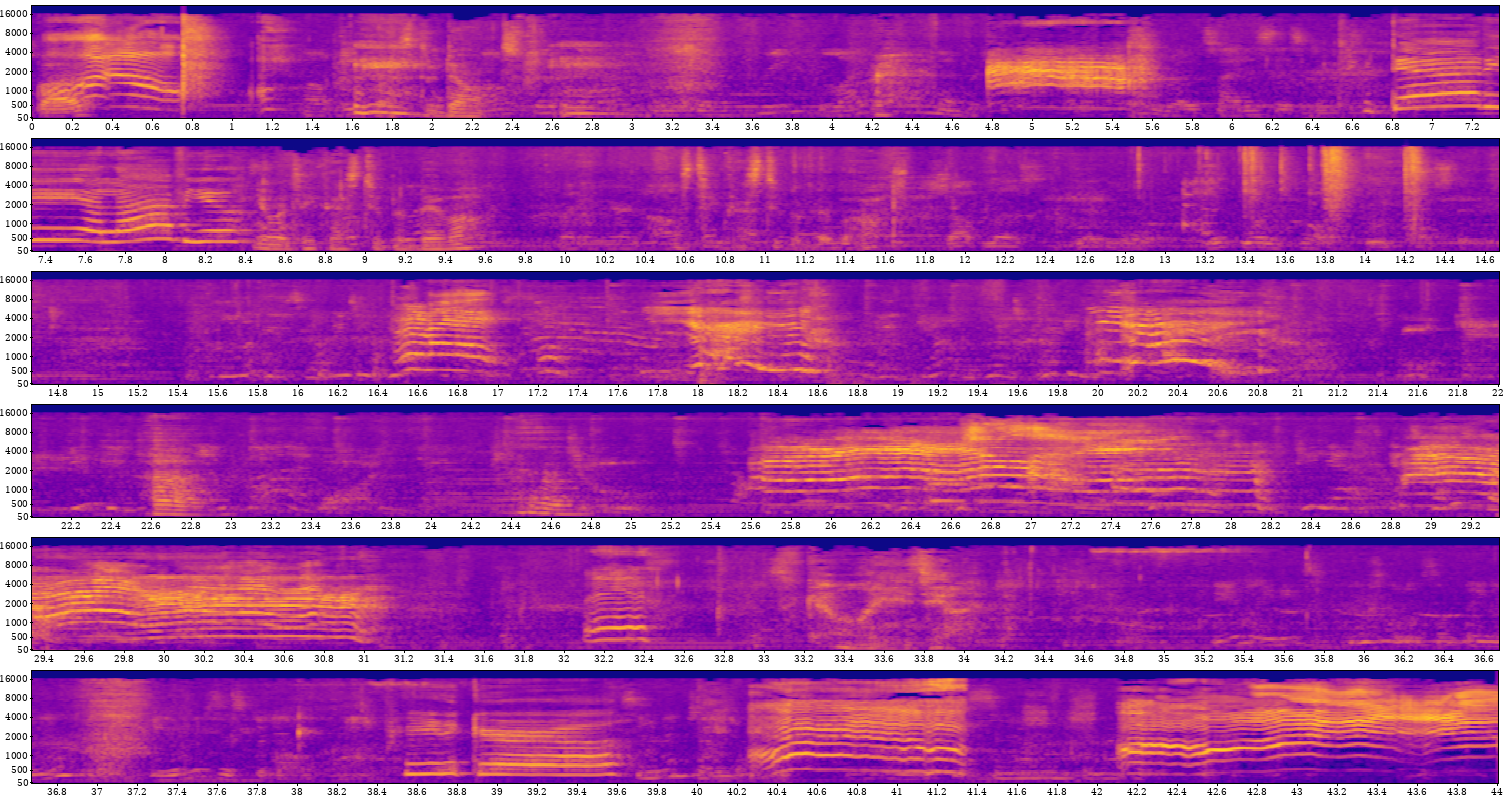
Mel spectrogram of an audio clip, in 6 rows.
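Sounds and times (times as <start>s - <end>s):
baby squealing: 4.8s - 5.6s, 40.3s - 41.4s, 42.1s - 44.0s.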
